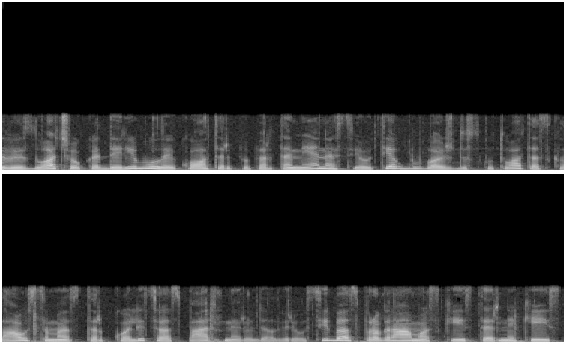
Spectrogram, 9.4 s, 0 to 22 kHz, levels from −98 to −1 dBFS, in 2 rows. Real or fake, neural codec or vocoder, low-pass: real; none; 7.2 kHz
